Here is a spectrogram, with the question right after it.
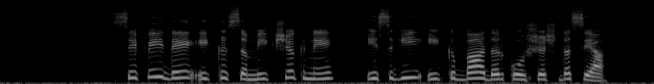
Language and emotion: Dogri, neutral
